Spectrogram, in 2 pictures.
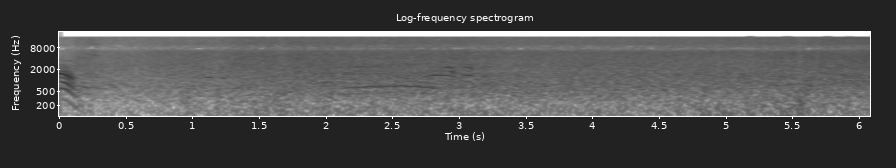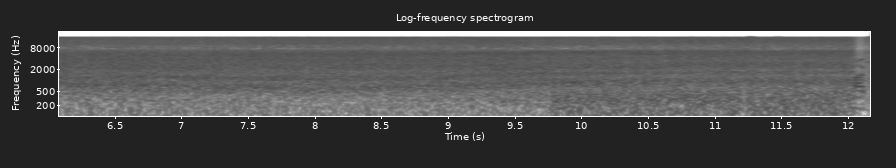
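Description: Tall waterfall pouring into its plunge pool: a loud, steady rush of falling water.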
